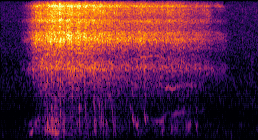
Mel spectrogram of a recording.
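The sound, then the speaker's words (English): One long, deep breath is drawn in through the nose during a guided breathing exercise, lying down. The soft, airy rush swells quickly, then gently tapers over about two seconds and ends in quiet. “I want you to start with some nice deep breaths in through the nose”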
